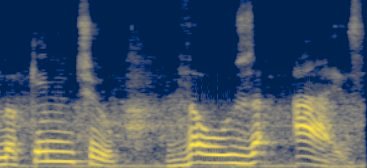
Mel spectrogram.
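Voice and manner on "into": into, leaning hard on first syllable in. English lesson linking look into: stress on first syllable of into. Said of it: "vamos a vincular más into, acentuando la primera sílaba".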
